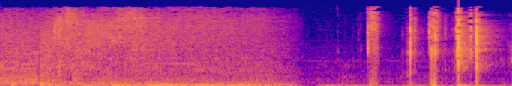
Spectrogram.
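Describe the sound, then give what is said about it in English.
Two drink cans opened in unison by two people as a toast: a broad fizzing hiss lasts about two seconds, then after a brief pause come five or six sharp, crisp metallic clicks and snaps. No voices. “I think it's our first time doing a can opening in unison.”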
